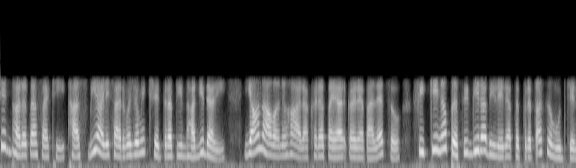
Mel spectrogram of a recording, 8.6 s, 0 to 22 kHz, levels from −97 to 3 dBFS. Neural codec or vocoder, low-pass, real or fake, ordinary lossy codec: codec, 24 kHz, 0.9 kbps, WavTokenizer, large speech release; 3.6 kHz; fake; Opus, 32 kbps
